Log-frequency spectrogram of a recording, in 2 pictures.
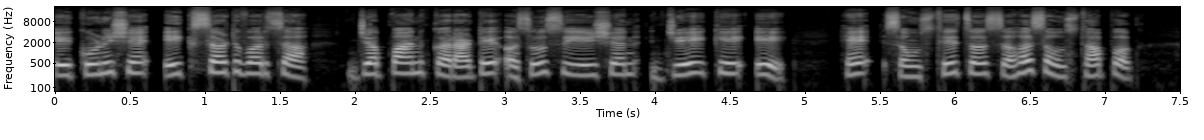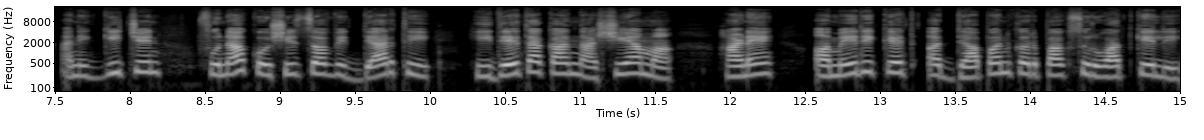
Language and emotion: Goan Konkani, neutral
